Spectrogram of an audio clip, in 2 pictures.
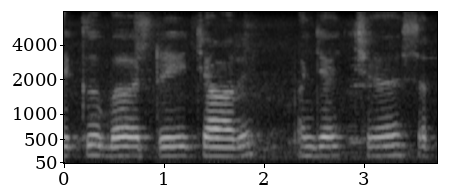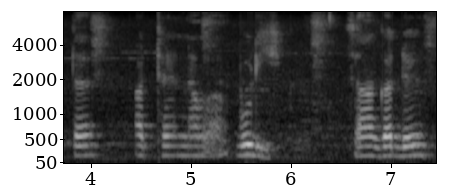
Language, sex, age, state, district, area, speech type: Sindhi, female, 45-60, Gujarat, Kutch, urban, read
